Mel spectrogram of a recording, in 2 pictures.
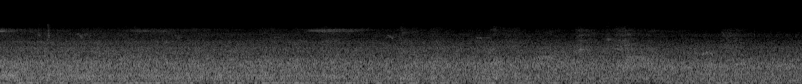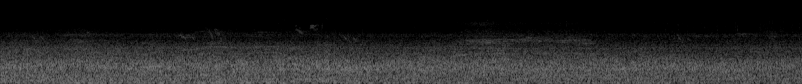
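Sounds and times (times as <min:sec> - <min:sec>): distant electric train rumbling: 0:00.0 - 0:16.0.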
